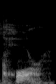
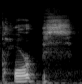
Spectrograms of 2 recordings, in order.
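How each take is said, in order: First: The final p and s sounds are silent. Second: The final p and s sounds are pronounced. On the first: The speaker calls it right. "but it's Corps. It's like a silent" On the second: The speaker calls it wrong. "It looks like it's Corps, C-O-R-P-S"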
